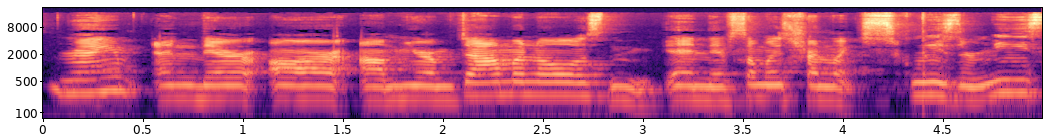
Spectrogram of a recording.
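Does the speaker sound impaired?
Yes: cleft lip and palate; speech therapy.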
